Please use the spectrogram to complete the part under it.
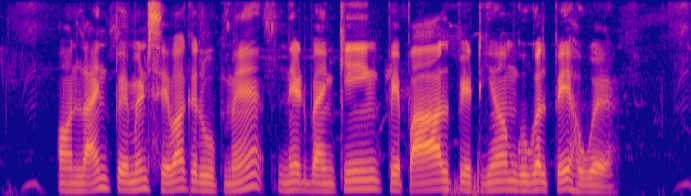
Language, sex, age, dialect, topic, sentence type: Bhojpuri, male, 18-24, Western, banking, statement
